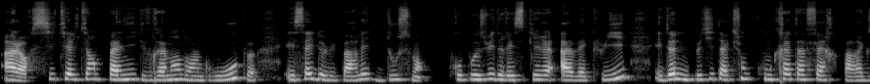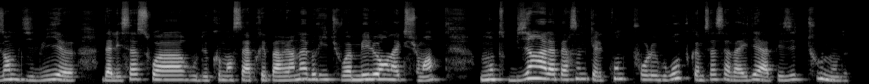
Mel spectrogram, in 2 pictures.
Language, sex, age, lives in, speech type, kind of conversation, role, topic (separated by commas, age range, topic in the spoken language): French, female, 25-29, France, read, expert-assistant, expert, Comment réagir si le GPS cesse soudainement de fonctionner en pleine excursion ?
